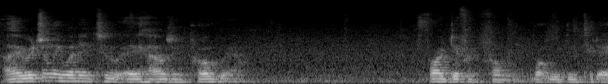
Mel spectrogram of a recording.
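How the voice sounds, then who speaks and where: A man with an American accent talks at a moderate pace, medium in pitch with fairly even intonation. Noticeable background noise and audible room echo fill the recording. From Boston area. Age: 60s. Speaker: homeless outreach worker, former homeless alcoholic. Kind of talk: testimony.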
